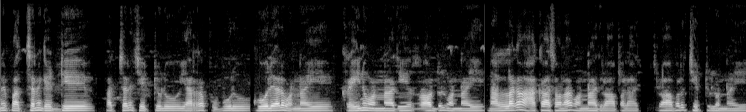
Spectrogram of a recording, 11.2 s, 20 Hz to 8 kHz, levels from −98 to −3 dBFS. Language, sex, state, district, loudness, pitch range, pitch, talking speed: Telugu, male, Andhra Pradesh, Srikakulam, -23 LUFS, 135-150 Hz, 140 Hz, 105 wpm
